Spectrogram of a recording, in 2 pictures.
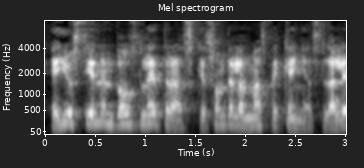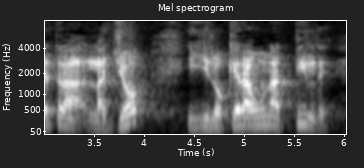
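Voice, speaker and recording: Man preaching a slow Bible sermon. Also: on the high side, fairly bright tone. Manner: explains scripture slowly, addresses the congregation as brothers, often restarts.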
